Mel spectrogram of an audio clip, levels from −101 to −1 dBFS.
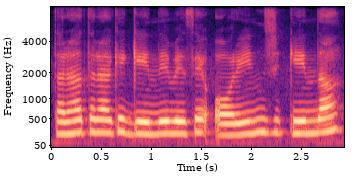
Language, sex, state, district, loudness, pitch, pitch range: Hindi, female, Madhya Pradesh, Bhopal, -13 LUFS, 230 Hz, 220-245 Hz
